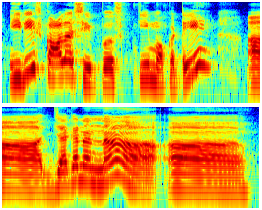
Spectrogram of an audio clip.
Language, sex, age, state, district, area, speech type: Telugu, other, 30-45, Andhra Pradesh, Chittoor, rural, spontaneous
